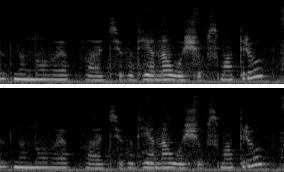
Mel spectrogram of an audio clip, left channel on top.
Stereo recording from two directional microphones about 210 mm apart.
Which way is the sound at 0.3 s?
5° left (ahead or behind).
